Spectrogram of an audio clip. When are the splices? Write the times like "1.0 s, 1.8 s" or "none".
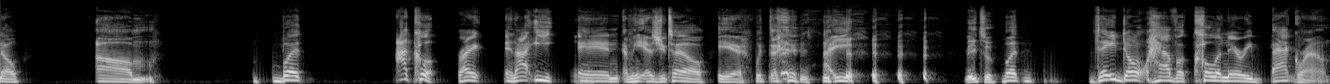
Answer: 3.9 s, 4.5 s, 5.7 s, 6.7 s, 7.1 s, 9.5 s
